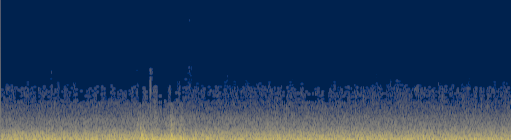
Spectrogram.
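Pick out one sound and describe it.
A car drives steadily along a highway, with a low rumble of engine and tyres on the road.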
